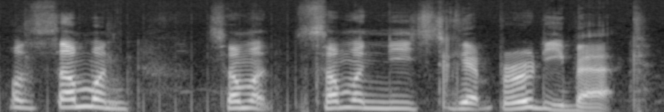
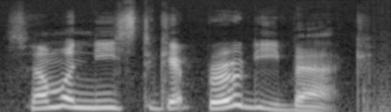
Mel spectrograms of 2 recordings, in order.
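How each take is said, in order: First: Higher pleading goblin voice. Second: Higher goblin voice, repeated. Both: Acted.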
